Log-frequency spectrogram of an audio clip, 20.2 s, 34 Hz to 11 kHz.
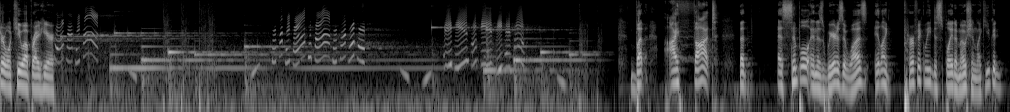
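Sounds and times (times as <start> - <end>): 
speech: 0.0 - 1.4, 9.0 - 11.6, 12.6 - 20.1
high squeaky babbling video game character voices: 1.0 - 2.9, 4.9 - 11.3
steady chiming musical tones: 1.2 - 3.7, 4.4 - 11.6.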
